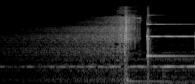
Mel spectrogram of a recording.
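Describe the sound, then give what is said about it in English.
A bright ding, an online shop's sale notification, struck twice in quick succession, the second leaving a clear tone ringing on to the end, over a faint rising hiss. “That sound always makes me smile because it's the sound of another sale on Shopify”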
